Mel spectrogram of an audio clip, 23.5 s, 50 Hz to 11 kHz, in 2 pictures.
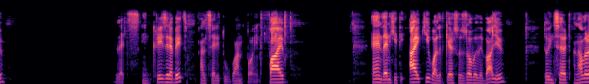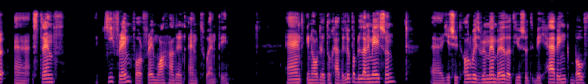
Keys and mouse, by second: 9.8 i, 21.2-23.0 drag.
